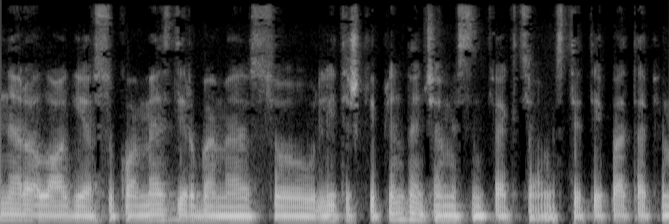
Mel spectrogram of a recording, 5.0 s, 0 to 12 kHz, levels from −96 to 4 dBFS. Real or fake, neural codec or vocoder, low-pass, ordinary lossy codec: real; none; 10.8 kHz; MP3, 48 kbps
